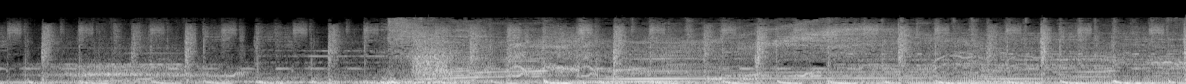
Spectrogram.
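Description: Race car engines roar loudly and continuously from a racing video game, with rising pitch sweeps as they rev and sharp tire squeal as cars skid.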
